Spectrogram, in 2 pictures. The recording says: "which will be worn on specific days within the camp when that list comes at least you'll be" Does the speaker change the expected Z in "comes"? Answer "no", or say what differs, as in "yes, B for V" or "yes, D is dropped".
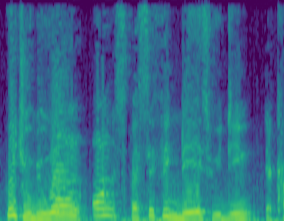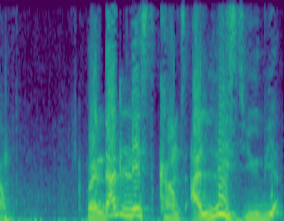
yes, S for Z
